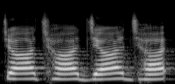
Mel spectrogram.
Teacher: छ ध्वनि का उच्चारण स्थान है तालव्य। च वर्ग में आएगा ना, च छ ज झ इया।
